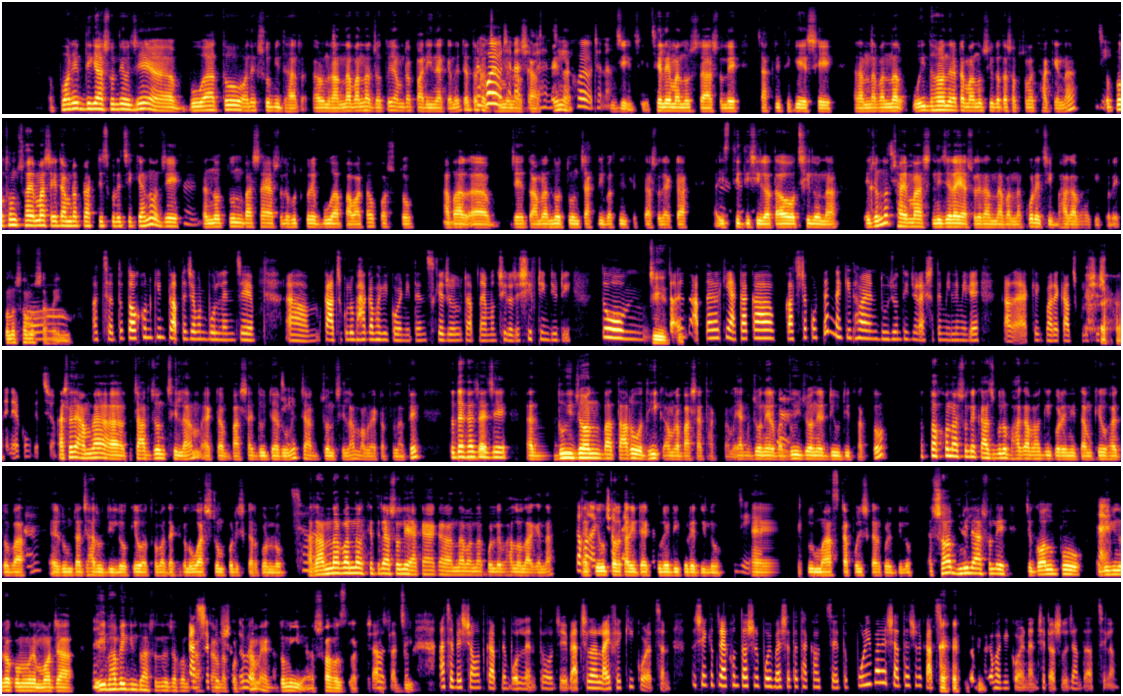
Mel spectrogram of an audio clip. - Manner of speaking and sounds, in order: other background noise; lip smack; tapping; chuckle; horn; chuckle; chuckle
- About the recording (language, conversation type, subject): Bengali, podcast, রুমমেট বা পরিবারের সঙ্গে কাজ ভাগাভাগি কীভাবে করেন?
